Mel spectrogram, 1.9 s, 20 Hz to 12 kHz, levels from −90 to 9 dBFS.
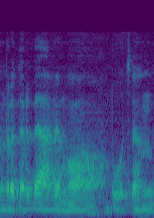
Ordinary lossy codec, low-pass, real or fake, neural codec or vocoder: Opus, 64 kbps; 7.2 kHz; fake; codec, 16 kHz, 4 kbps, X-Codec, HuBERT features, trained on LibriSpeech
